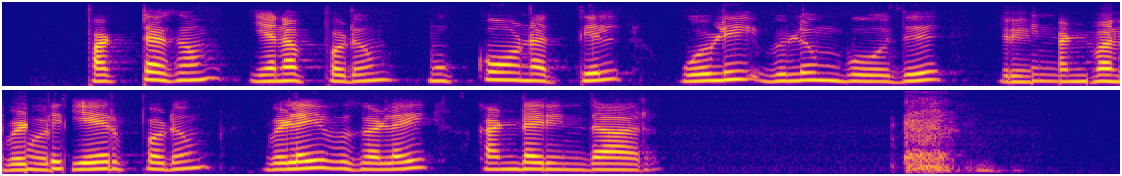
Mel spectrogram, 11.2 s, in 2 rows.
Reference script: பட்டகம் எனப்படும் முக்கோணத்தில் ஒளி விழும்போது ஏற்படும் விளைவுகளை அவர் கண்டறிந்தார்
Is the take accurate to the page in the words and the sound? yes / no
no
